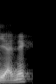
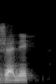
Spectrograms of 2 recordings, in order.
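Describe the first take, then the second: First: The name begins with a Y sound. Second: The name begins with a J sound. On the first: The speaker calls it right. "il faut prononcer Yannick" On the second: The speaker calls it wrong. "mais le monde l'appelait Yannick"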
